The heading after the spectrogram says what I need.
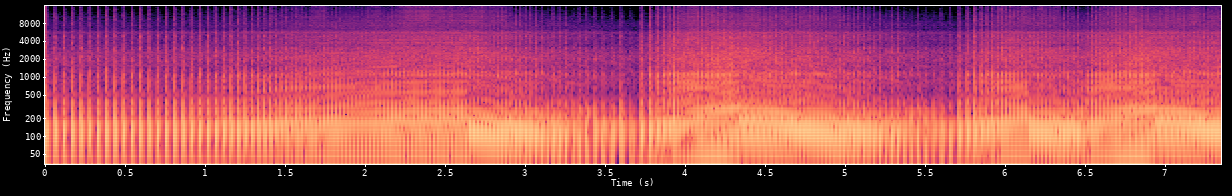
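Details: Suzuki GSX-R150 with aftermarket NOB1 exhaust and custom header, stock ECU; repeated sharp revs rise and fall cleanly with no popping or stutter (brebet), engine pulls smoothly, normal revving.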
